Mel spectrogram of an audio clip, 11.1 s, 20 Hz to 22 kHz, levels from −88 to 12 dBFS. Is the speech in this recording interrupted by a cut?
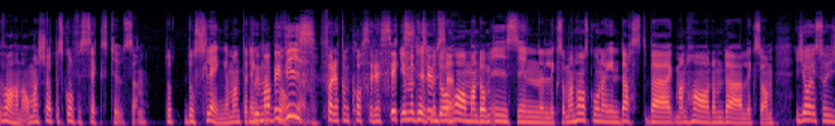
no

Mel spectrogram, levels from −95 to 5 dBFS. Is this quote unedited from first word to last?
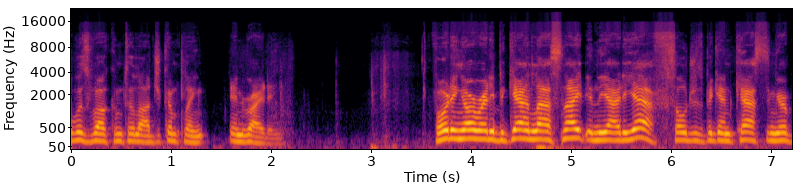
yes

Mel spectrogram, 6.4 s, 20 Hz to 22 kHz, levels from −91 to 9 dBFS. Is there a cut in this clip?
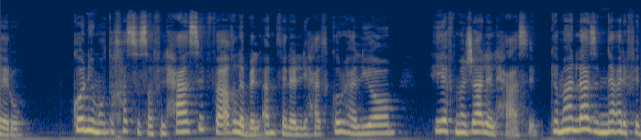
yes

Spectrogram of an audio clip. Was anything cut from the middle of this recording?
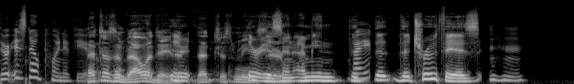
yes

